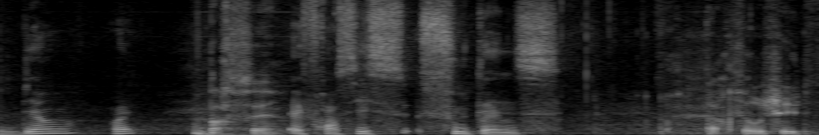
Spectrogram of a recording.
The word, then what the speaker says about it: Soetens: Et Francis Soutens. Parfait aussi. O-E en flamand, ça fait ou.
